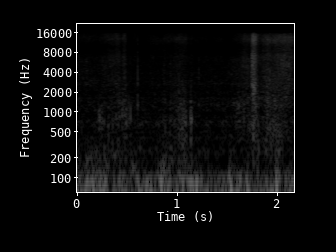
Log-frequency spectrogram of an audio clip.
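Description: Wind rumbling on the microphone, with a few faint crunches of footsteps in snow.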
